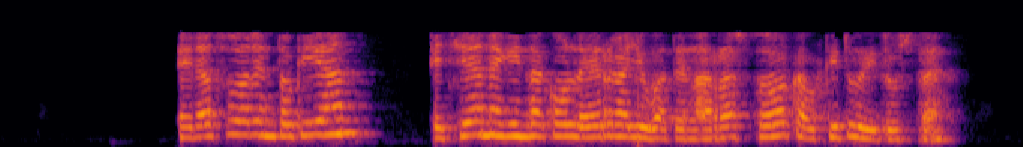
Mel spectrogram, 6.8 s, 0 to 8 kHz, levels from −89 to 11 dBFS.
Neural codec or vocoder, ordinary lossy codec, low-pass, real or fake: none; AAC, 16 kbps; 7.2 kHz; real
